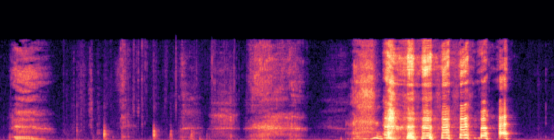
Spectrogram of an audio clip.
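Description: A girl laughing with a mouthful of drink: a short giggle at first, some soft wet clicks and a breathy rush, then about three and a half seconds in a loud burst of rapid laughter that sprays the drink out.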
